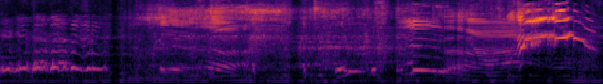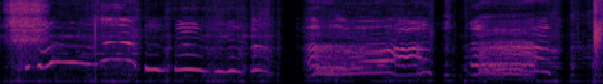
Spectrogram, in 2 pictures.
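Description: A toddler's high-pitched squeals and cries during play-wrestling, with the very highest squeals a few seconds in.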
